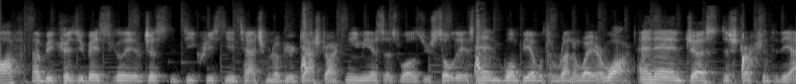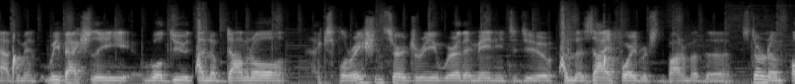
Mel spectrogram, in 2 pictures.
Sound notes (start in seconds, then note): none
